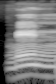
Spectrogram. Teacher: kenapa ada dengung bunyi? Iaitu sebab dia wajib gunnah, nun tu bertasydid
